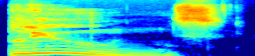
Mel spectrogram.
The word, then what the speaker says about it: Bloons: B-L-O-O-N-S. – Okay. – Bloons. – Is it like apostrophe? Is it like doubloons? – No, it's like apostrophe as in balloons. – Oh. – Bloons. And gotcha. It's TD6. Bloons TD6.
